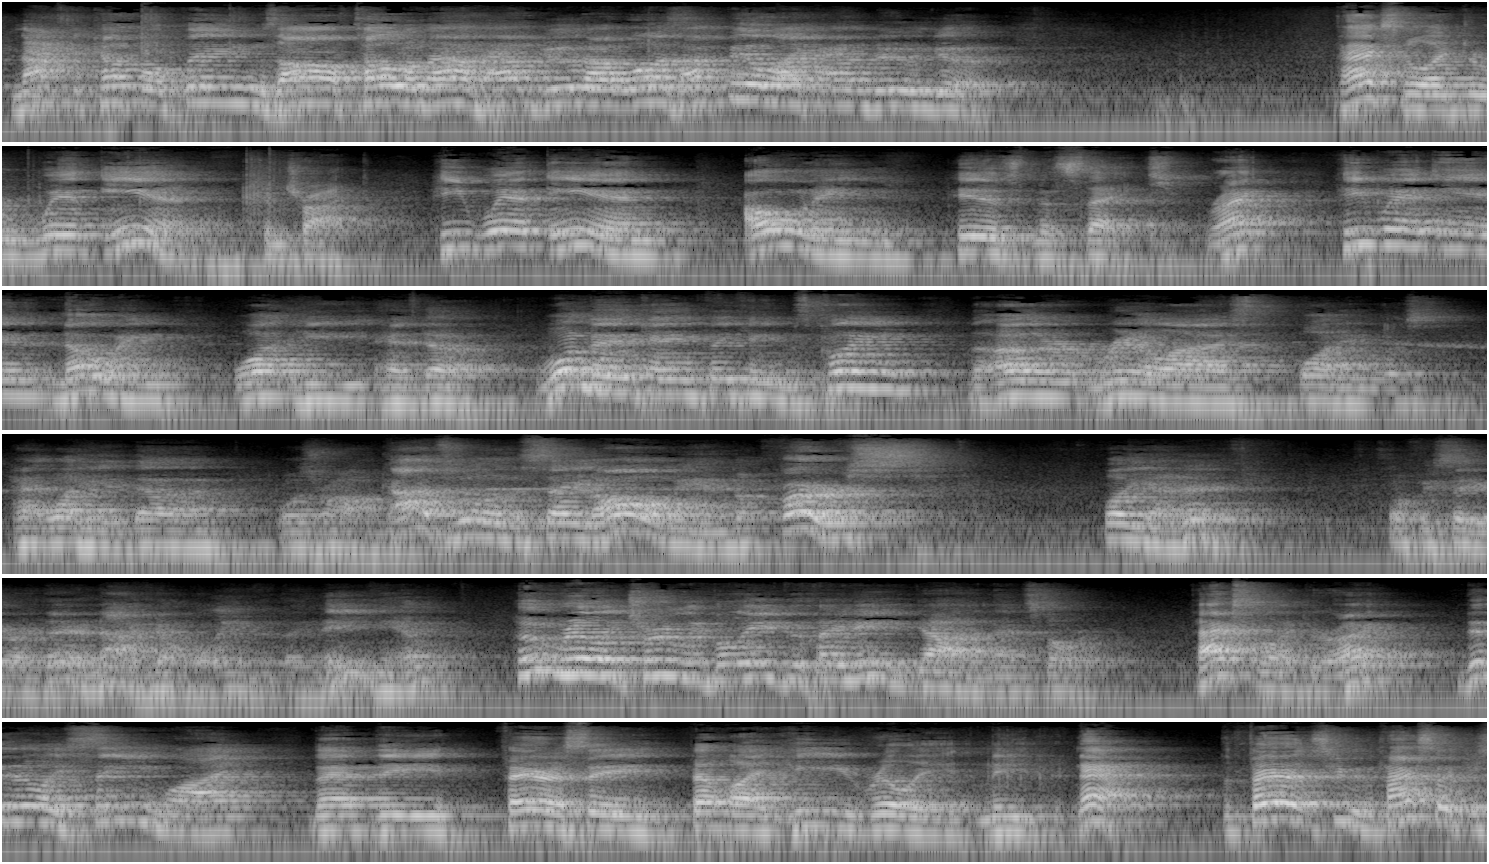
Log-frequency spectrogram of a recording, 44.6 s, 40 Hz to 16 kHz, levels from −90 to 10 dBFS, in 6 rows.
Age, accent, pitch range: 40-59, American, 135-200 Hz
